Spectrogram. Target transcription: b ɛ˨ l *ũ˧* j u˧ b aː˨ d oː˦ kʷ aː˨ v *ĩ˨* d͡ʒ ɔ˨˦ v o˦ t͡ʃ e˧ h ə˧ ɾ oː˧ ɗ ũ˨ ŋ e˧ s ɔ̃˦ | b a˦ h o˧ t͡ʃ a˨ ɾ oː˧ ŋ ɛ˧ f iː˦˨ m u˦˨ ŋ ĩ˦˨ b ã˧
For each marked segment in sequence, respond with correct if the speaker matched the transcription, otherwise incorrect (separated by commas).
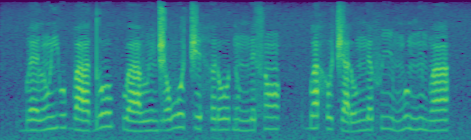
correct, correct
